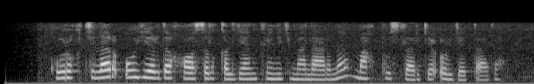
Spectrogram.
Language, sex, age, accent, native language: Uzbek, female, 12-17, Farg'ona, Uzbek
